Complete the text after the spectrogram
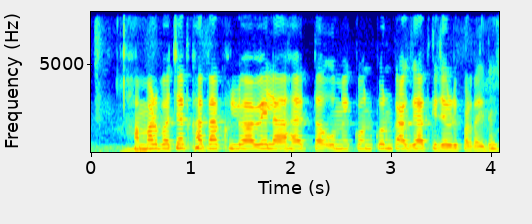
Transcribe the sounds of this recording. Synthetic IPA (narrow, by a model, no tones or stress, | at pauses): həməɾbət͡ʃət̪kʰat̪akʰʊlawelaɦɛt̪əomẽkoːnkoːnkaəɡɾjaːt̪̚kid͡ʒəɾuːɾipəɾd̪aid̪a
